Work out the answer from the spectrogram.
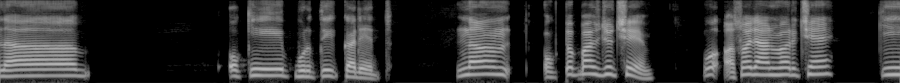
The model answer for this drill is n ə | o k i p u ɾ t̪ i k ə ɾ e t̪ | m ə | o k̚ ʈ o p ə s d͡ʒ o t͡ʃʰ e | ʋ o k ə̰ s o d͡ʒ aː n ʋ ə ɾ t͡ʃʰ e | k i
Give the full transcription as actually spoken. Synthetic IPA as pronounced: n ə | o k i p u ɾ t̪ i k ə ɾ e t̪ | n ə | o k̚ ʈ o p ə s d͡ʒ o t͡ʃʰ e | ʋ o ʔ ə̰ s o d͡ʒ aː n ʋ ə ɾ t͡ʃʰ e | k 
